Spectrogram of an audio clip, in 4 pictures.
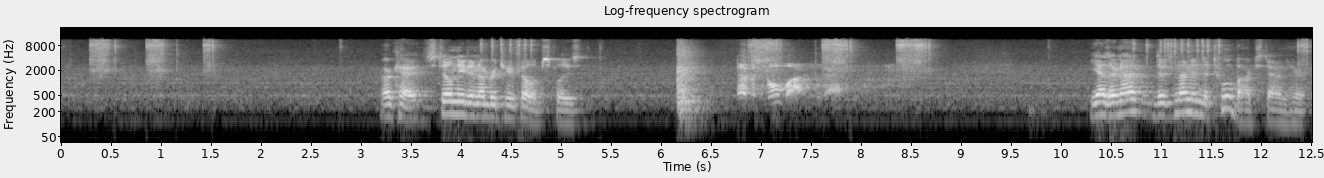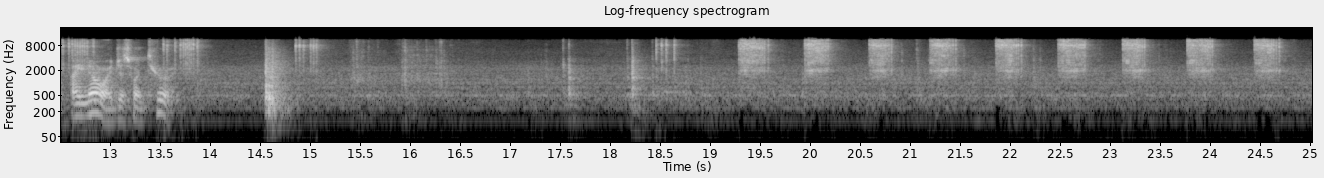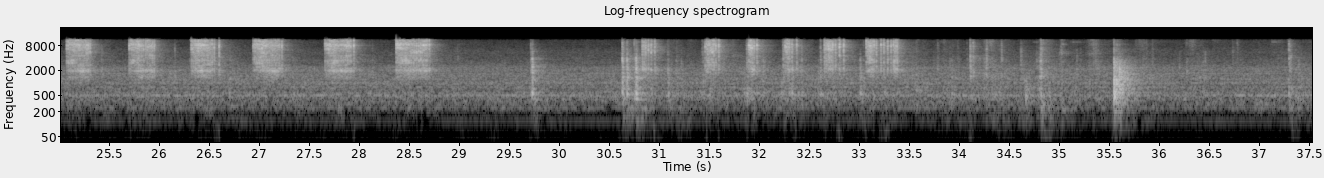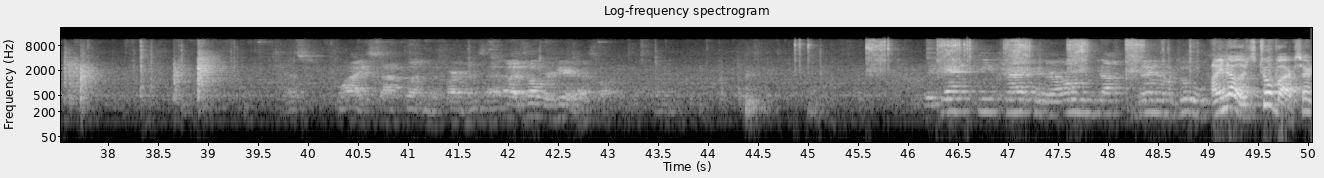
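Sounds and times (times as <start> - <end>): ratchet clicking: 0.3 - 1.7, 4.2 - 4.8, 7.0 - 8.8, 10.7 - 11.7, 12.4 - 12.9, 13.5 - 14.0, 14.8 - 15.2, 18.3 - 28.9, 30.6 - 33.6, 44.9 - 49.0.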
